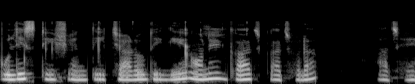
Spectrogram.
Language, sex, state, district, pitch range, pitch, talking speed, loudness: Bengali, female, Assam, Kamrup Metropolitan, 220-240 Hz, 230 Hz, 85 wpm, -20 LUFS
